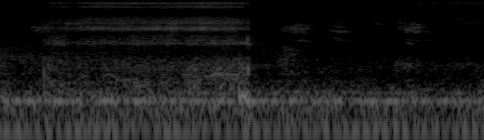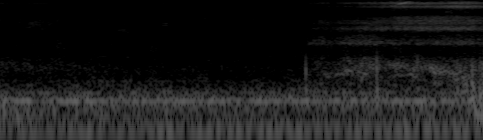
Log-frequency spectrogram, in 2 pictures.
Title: Pug snores 💤 #pug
